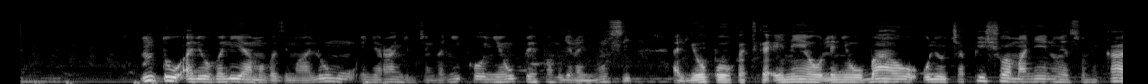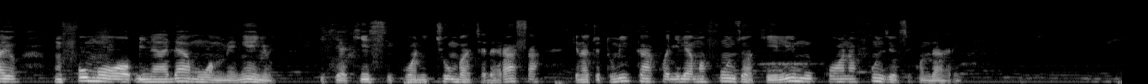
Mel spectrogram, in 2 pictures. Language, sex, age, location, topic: Swahili, male, 25-35, Dar es Salaam, education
